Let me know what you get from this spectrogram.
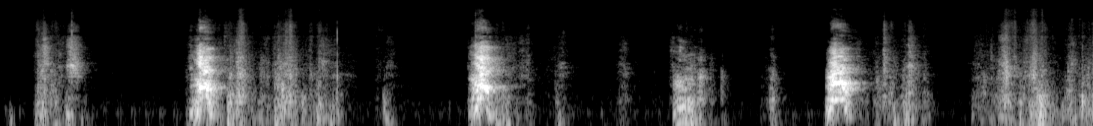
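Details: Whippet named Blu going crazy during a mad five minutes, giving loud single barks every few seconds, with lower growling rumbles and quieter grumbles filling the gaps between them, recorded inside a small room.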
